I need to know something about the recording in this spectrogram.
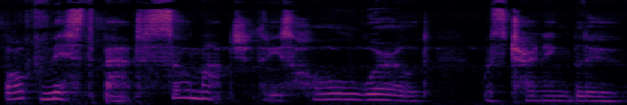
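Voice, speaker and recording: A woman reading a picture book aloud to young children as its author, expressive, with gentle asides. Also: fairly low pitch, slow, vocal fry, a little hiss or hum.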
